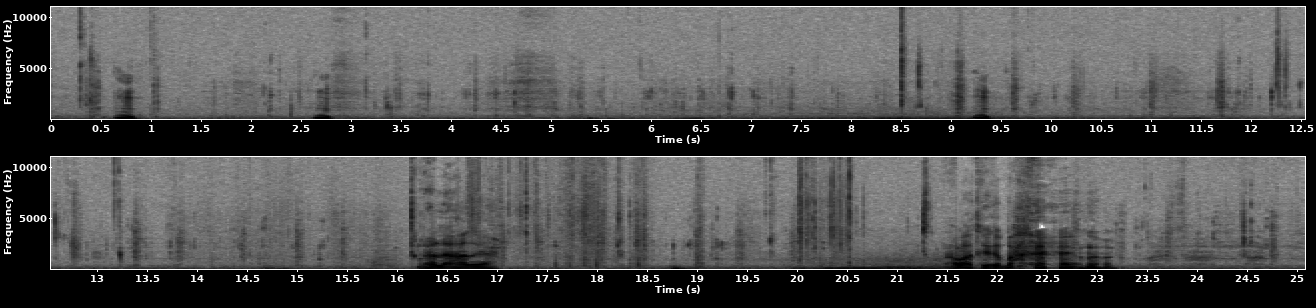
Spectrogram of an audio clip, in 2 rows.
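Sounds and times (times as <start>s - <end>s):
person chewing with wet smacking: 0.3s - 21.4s, 22.8s - 25.0s.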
